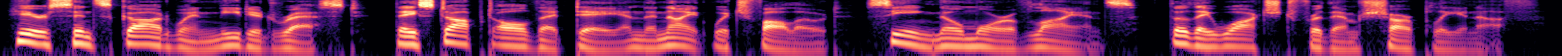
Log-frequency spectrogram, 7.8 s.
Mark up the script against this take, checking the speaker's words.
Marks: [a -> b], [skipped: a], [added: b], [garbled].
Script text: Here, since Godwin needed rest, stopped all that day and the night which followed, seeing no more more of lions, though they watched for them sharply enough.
Here, since Godwin needed rest, [added: they] stopped all that day and the night which followed, seeing no more [skipped: more] of lions, though they watched for them sharply enough.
